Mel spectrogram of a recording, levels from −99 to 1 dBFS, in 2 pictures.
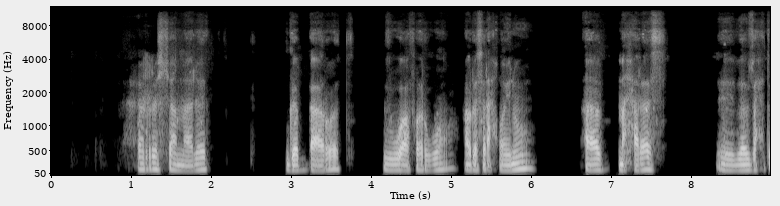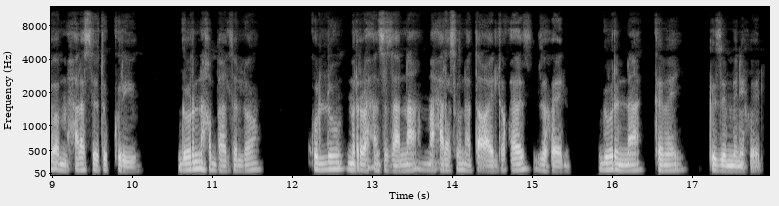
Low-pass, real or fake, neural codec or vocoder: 10.8 kHz; real; none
